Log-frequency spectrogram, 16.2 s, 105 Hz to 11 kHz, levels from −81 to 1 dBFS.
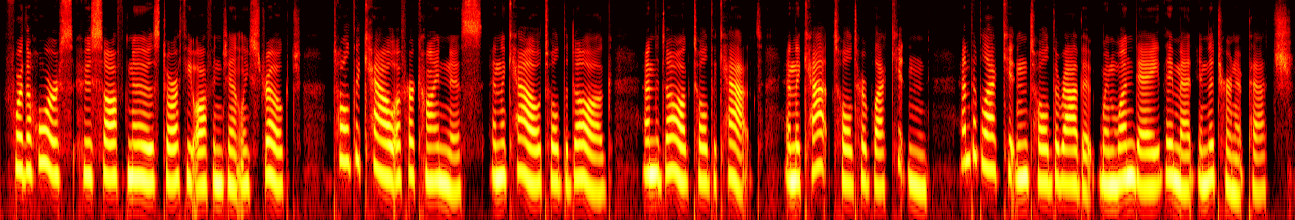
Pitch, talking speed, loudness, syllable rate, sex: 255 Hz, 190 wpm, -16 LUFS, 4.5 syllables/s, female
